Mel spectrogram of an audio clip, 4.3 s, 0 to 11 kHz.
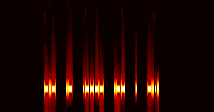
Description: Morse code, heard as a keyed tone, about 53 wpm, spaced as for 29 wpm, 700 Hz. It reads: KA1WEB
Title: USA Call Signs - 6 Characters - 3x Character Spacing - 50wpm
